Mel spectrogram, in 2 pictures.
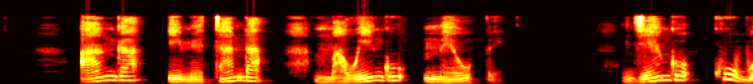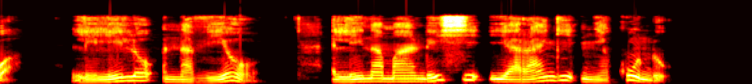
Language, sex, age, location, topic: Swahili, female, 18-24, Mombasa, government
